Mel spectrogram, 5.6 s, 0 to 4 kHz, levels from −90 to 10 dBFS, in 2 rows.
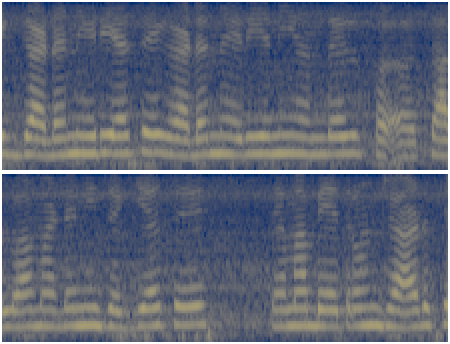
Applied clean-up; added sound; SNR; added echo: none; none; none; none.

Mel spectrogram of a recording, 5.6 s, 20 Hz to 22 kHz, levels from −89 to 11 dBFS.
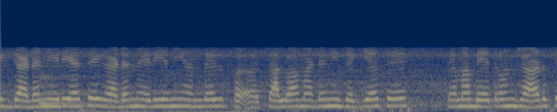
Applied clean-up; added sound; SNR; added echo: none; Gong; 12 dB; none.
